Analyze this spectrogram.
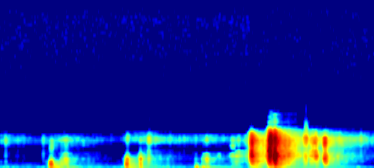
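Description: The door to the next room opens: three dull clunks of the handle or latch, then a louder rattling scrape as it swings. No one speaks.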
